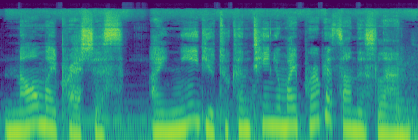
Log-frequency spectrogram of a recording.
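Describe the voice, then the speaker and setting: A woman voicing a red dog spirit in human form, speaking slowly, calmly and ominously, with music behind. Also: on the low side, natural voice.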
